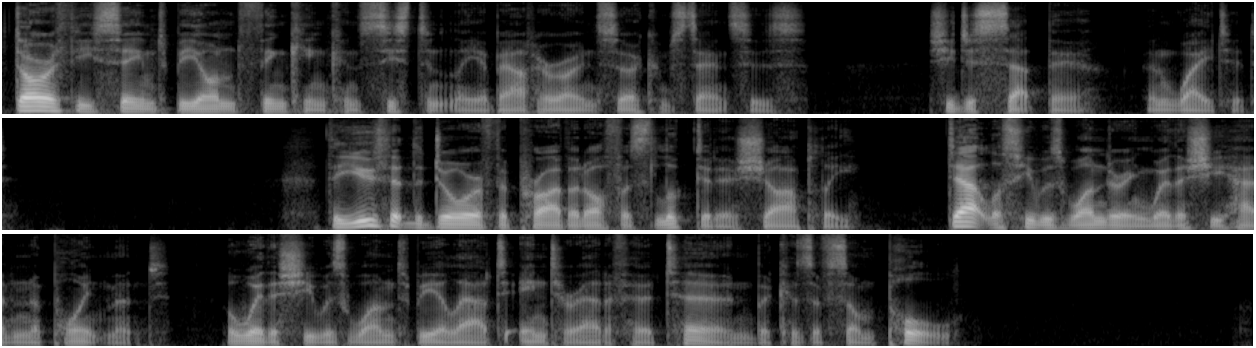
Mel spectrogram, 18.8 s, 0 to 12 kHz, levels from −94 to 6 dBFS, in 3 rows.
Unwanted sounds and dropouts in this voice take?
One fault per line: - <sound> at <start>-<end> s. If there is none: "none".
none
